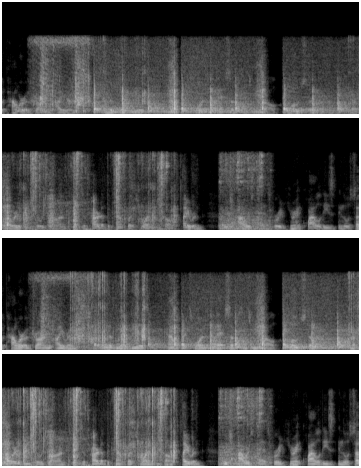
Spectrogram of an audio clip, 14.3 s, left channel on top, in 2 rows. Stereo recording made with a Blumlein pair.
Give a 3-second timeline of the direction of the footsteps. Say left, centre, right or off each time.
left, centre, right, off, off.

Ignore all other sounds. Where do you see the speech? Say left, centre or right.
right.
